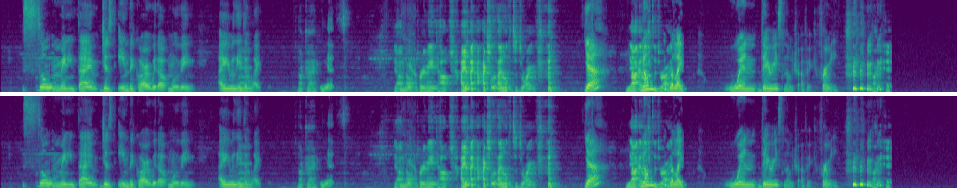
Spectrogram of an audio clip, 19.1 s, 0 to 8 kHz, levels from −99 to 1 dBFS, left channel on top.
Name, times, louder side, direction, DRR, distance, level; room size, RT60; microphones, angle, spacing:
voice 1, 0.4-3.9 4.3-5.2 6.4-6.7 8.0-8.4 11.7-12.1 12.8-13.7 14.5-17.7, left 2 dB, 55° left, 1.5 m, -24 dB
voice 2, 4.7-5.1 5.9-6.3 7.6-11.2 12.5-13.4 17.4-17.8, left 2 dB, 15° left, 5.6 m, -27 dB
head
